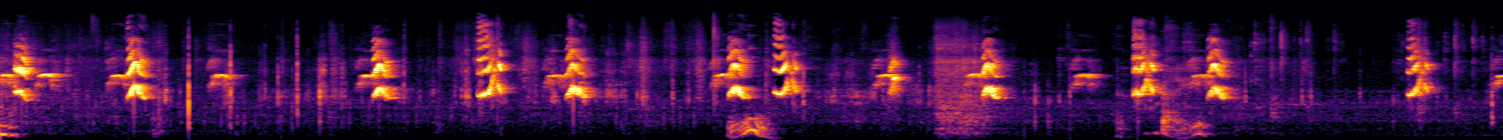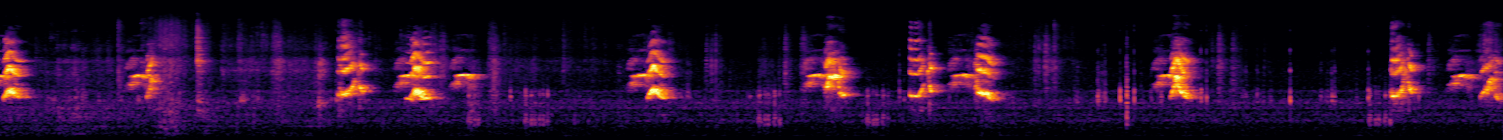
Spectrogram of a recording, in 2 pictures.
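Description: Pet cockatiels calling over and over, a string of short chirping whistles coming about once a second.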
